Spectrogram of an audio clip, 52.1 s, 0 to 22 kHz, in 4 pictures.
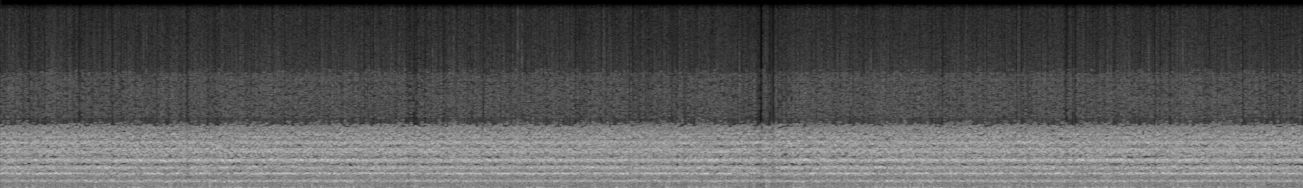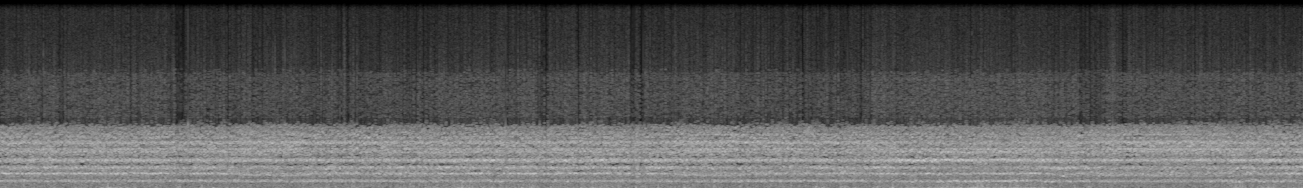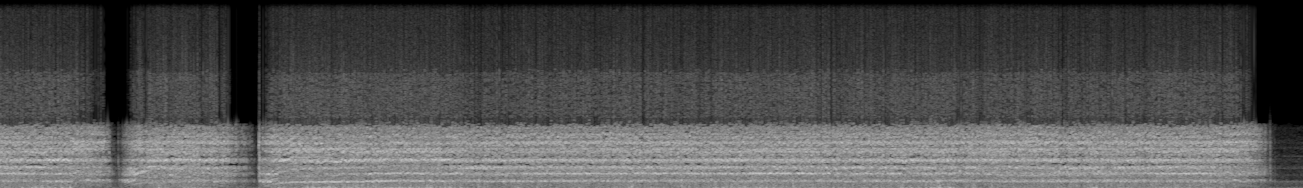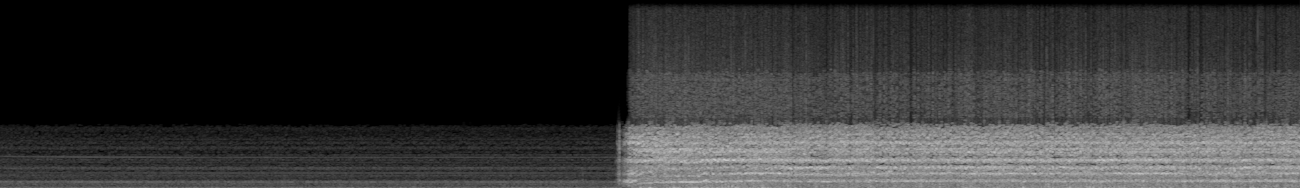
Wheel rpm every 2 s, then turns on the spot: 230, 230, 230, 230, 230, 230, 230, 230, 230, 230, 230, 220, 220, 130, 130, 220, 230, 230, 230, 50, 0, 0, 50, 210, 230, 230.
none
